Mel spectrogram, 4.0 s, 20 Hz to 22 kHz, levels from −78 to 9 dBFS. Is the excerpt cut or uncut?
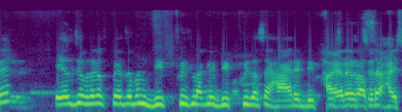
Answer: uncut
